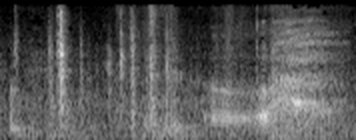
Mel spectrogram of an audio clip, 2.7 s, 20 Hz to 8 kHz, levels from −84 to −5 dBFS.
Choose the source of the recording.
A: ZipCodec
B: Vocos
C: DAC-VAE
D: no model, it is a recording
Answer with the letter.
D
